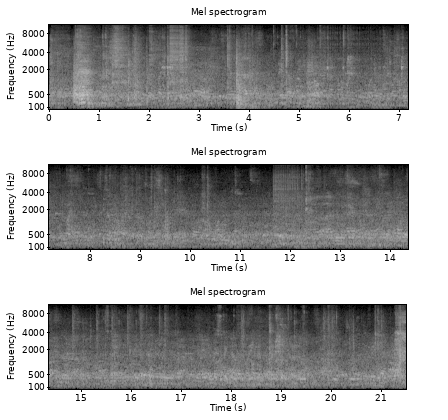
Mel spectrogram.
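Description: An audience murmurs softly.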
